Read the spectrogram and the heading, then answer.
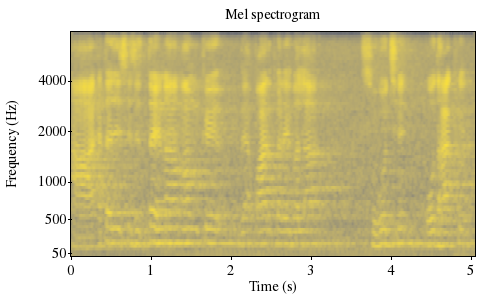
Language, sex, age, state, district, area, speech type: Maithili, male, 45-60, Bihar, Supaul, rural, spontaneous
